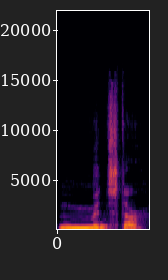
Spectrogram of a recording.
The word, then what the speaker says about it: Münster: So, the Münster Circle, I hope I'm pronouncing that correctly. – That sounds excellent.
